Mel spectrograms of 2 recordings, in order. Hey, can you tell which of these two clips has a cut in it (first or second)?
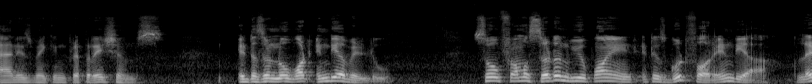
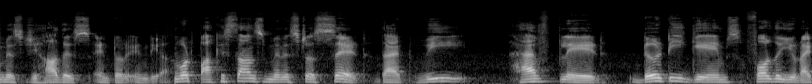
second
